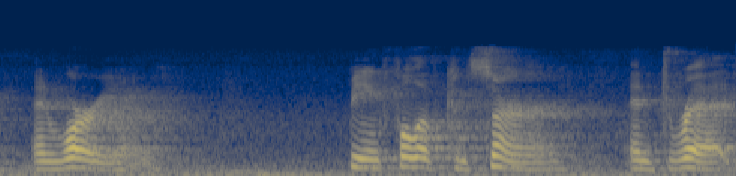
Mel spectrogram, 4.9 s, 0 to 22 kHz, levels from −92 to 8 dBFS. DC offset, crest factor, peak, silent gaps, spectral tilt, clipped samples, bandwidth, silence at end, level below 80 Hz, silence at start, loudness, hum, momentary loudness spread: under 0.1%; 20 dB; -4 dBFS; none; -7.5 dB/octave; under 0.1%; 7.2 kHz; 0 s; -42 dBFS; 0 s; -23 LUFS; none; 23 LU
